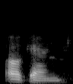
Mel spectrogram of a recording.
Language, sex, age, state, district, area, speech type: Telugu, male, 18-30, Andhra Pradesh, Sri Satya Sai, urban, conversation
